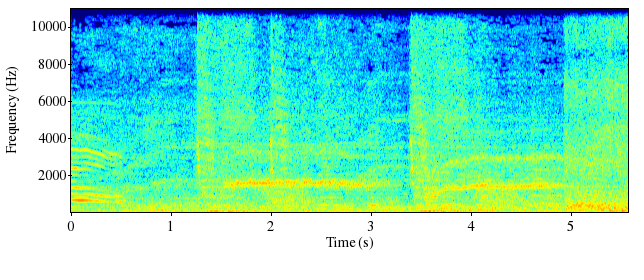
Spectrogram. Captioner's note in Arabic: صراخ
